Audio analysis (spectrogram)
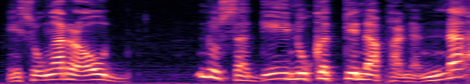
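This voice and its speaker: A woman acting a nagging, sharp-tongued village wife in an Ilocano radio comedy, with scolding, emphatic delivery. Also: on the low side, expressive, moderate pace. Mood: bossy, gossipy.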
